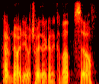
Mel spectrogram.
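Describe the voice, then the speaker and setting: A man's voice: mid-range voice, steady tone, racing, creaky, fairly bright tone, husky. A man, a game streamer with a stuffy nose from a cold, thinking aloud and correcting himself in easygoing, casual gameplay commentary. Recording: dull lo-fi stream audio. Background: faint game music.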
